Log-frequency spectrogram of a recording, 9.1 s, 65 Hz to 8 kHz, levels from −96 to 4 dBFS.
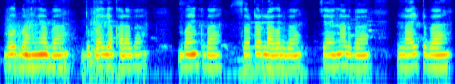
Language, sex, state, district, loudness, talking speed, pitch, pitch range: Bhojpuri, female, Uttar Pradesh, Deoria, -30 LUFS, 100 wpm, 175 Hz, 170-180 Hz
